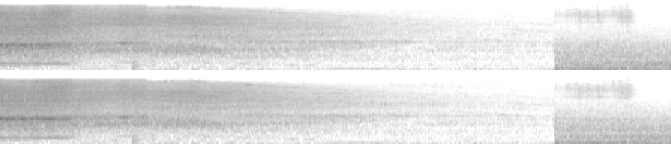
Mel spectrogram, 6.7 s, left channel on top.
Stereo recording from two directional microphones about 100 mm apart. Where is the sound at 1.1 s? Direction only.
10° left (ahead or behind).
